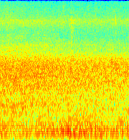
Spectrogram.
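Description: Heavy rain pours down in a dense, loud, continuous roar with no pauses and no voices.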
